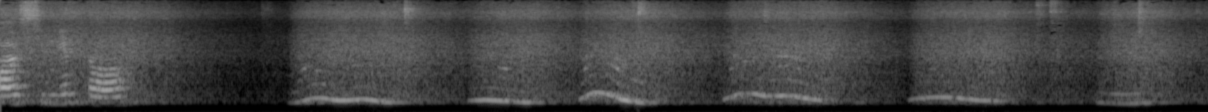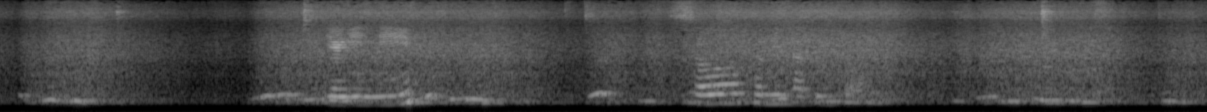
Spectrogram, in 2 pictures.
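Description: Fabric rustles as a scarf is folded and wrapped.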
